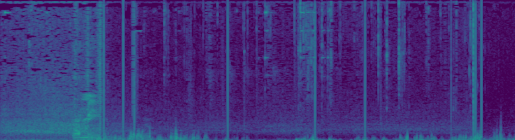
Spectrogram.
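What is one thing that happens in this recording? A padlock clinks and rattles against a chain-link gate.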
